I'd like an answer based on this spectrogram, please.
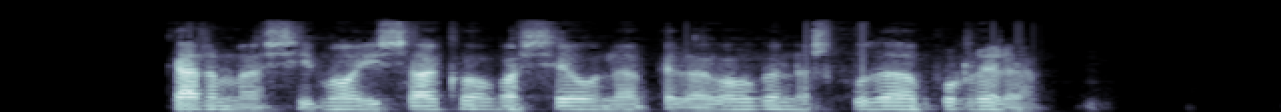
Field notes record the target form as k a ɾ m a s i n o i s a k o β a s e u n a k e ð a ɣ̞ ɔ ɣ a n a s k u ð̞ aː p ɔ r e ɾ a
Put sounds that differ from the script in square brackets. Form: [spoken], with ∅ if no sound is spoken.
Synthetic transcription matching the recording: k a ɾ m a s i [m] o i s a k o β a s e u n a [p] e ð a ɣ̞ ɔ ɣ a n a s k u ð̞ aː p [u] r e ɾ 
